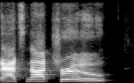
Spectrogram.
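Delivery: high-pitched, heckling, calling-out shout. Retelling a lady interrupting a joke mid-setup, imitating her yelling out. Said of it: "just yelled out".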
